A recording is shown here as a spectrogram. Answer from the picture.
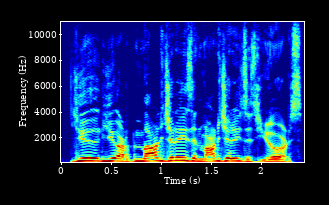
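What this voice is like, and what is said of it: Poor put-on Scottish accent. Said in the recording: “I'm so sorry if I'm obliterating these impressions... What happened to the Scottish accent? obliterated it.”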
